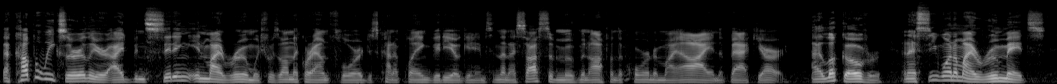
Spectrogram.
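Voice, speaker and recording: A man's voice: on the low side, expressive, fairly quick, hardly any pauses, pushed and bright, no room sound. A young man co-hosting a podcast, animatedly retelling a party story with lots of laughs. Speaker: podcast co-host. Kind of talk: casual storytelling.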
